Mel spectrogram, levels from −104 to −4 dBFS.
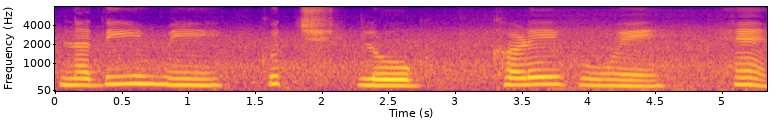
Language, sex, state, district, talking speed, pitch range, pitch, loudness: Hindi, female, Madhya Pradesh, Dhar, 80 wpm, 215-255 Hz, 230 Hz, -15 LUFS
